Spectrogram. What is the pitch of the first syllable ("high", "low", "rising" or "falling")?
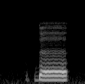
high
